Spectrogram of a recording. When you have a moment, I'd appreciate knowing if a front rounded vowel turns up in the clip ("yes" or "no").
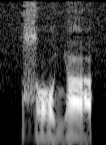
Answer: no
